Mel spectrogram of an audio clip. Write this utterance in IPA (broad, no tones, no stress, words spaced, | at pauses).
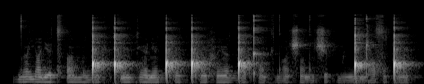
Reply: d̪ɐ̃jã ɾʲət͡sʼã məŋ͡ǃɐ̃kǃʼĩkɛ̃ɐ̯ ɾʲɐ̃ǃʰɐ̃ ǃʰɐ̃ fɛ̃ɐ̯ŋ͡ǃɐ kʼãkdˤã ʃə̃dˤə̃ ʃɵpbə̃ ŋ͡ǃẽɖasˤɨ ŋ͡ǃɛ̃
